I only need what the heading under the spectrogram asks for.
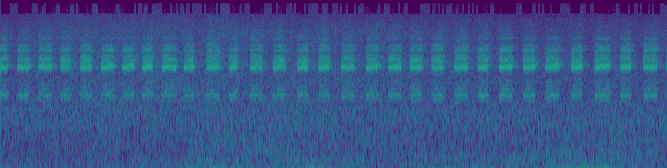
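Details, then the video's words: In the municipal park of Larnaca, Cyprus, cicadas keep up a piercing, rhythmic buzz pulsing just over twice per second, steady over a quiet background. "CICADAS at the municipal Park Larnaca"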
